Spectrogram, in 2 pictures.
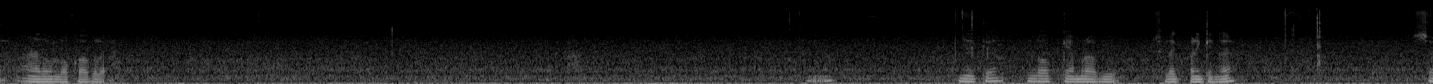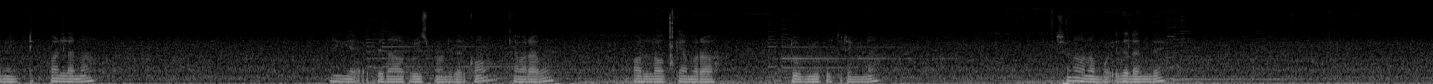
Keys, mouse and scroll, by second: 0.5 middle click, 3.3 n, 4.2-6.5 scroll down 12, 6.5-6.8 scroll down 3, 7.2-8.3 scroll up 10, 8.8-10.0 scroll up 5, 12.9 click, 14.4-14.9 scroll down 2, 14.9-15.3 scroll up 2, 15.4-15.7 scroll down 2, 15.9-16.3 scroll up 2, 16.5 scroll down 1, 17.2-17.7 scroll up 2, 20.9 click, 23.3 n, 24.0 middle click, 27.7 shift+middle click.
